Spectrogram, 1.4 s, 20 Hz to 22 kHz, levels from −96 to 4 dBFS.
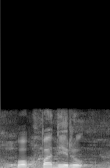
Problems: none marked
